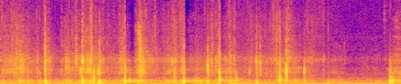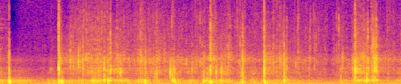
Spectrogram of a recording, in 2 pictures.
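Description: A hand squishing and mixing a wet salmon rangoon filling in a plastic bowl: irregular squelches and sharp little clicks throughout, under a faint steady hum.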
